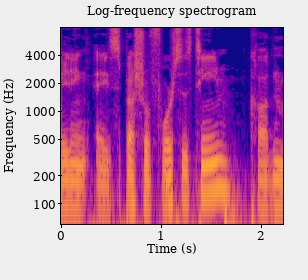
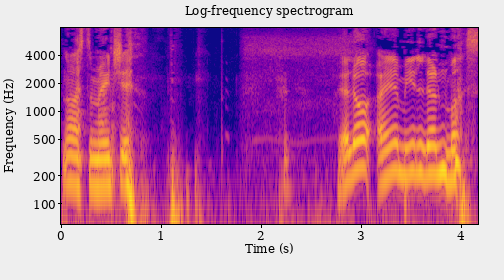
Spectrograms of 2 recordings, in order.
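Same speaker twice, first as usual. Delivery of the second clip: high, loud hammed-up Australian; Elon Musk, Australian accent; 9 semitones higher, 6 dB louder than usual. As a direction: introduce yourself in a bad Australian accent. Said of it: "let's hear him talk".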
